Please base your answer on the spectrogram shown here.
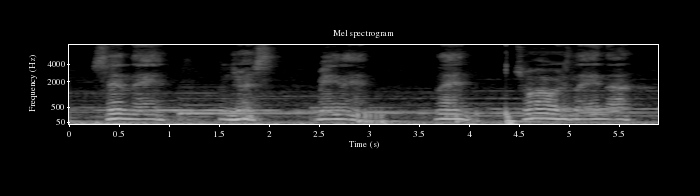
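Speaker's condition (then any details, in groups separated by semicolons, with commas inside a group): Motor neurone disease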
